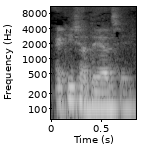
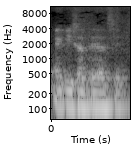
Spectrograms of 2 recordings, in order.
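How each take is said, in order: Both takes have the same delivery.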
